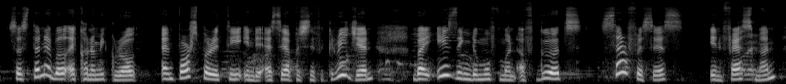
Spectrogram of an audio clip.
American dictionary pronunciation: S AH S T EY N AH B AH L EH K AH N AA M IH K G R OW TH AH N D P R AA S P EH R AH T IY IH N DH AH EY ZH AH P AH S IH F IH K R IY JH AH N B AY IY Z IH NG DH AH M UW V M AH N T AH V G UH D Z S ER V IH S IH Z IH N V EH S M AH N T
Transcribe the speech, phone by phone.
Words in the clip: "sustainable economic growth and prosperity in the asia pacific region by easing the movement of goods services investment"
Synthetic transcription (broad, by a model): S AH S T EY N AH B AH L EH K AH N AA M IH K G R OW T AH N P R AA S P EH R AH T IY IH N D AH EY S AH P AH S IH F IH K R IY JH AH N B AY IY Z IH NG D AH M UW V M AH N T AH F G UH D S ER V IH S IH S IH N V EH S M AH N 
